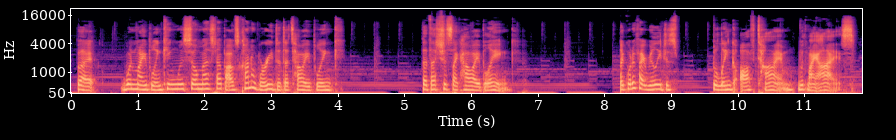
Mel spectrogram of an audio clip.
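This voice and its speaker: A woman in her twenties who is sniffly with a cold, chatting casually and rambling on a live stream, laughing often. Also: mid-range voice.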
